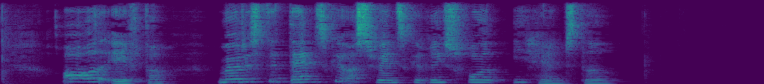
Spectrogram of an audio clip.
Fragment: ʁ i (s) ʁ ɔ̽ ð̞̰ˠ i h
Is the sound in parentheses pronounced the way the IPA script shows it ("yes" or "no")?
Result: yes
